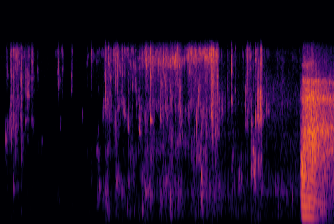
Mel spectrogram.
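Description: Water runs from a public drinking fountain in Rome, an uneven, splashing trickle with drips and spatters that grows busier, then gives way to a louder rushing gush at the end.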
